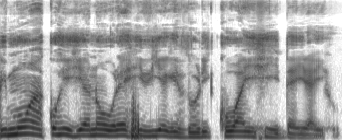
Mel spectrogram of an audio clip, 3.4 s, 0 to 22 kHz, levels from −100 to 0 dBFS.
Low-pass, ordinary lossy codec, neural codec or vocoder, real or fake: none; none; none; real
